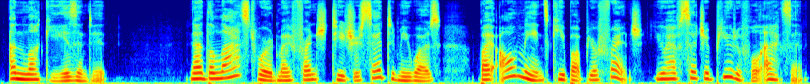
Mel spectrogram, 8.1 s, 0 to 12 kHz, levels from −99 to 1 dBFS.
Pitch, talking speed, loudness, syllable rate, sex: 210 Hz, 200 wpm, -18 LUFS, 5.0 syllables/s, female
